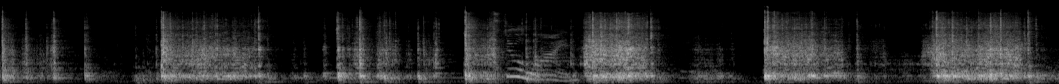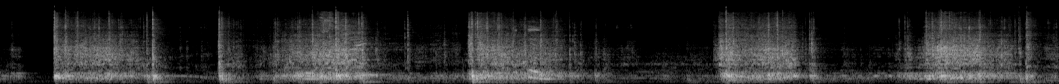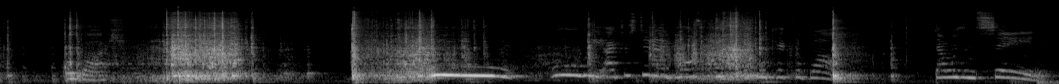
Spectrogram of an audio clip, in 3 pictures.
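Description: Fingerboard wheels rolling back and forth across a small halfpipe ramp. Each pass is a rolling rumble about a second long, repeating roughly every two seconds.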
